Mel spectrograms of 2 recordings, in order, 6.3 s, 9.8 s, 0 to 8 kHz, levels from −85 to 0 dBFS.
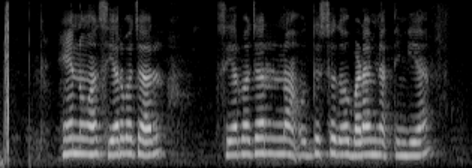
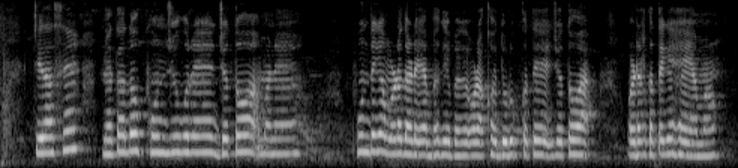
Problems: background sounds at intervals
